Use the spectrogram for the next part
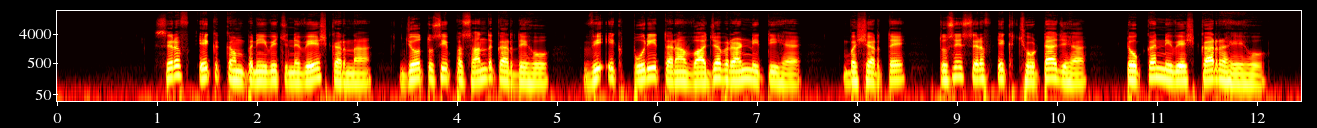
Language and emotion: Punjabi, neutral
